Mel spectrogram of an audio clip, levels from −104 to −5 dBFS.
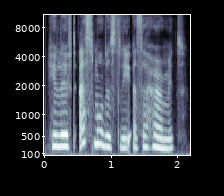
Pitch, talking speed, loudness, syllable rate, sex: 260 Hz, 190 wpm, -16 LUFS, 5.5 syllables/s, female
